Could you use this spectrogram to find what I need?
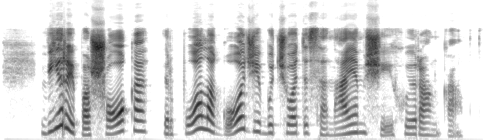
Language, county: Lithuanian, Panevėžys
